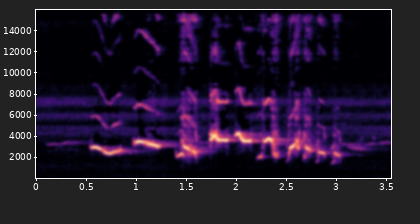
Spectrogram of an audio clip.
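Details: White-rumped shama phrase opening with long clear whistles, then breaking into a fast, varied series of chirps and warbled notes.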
